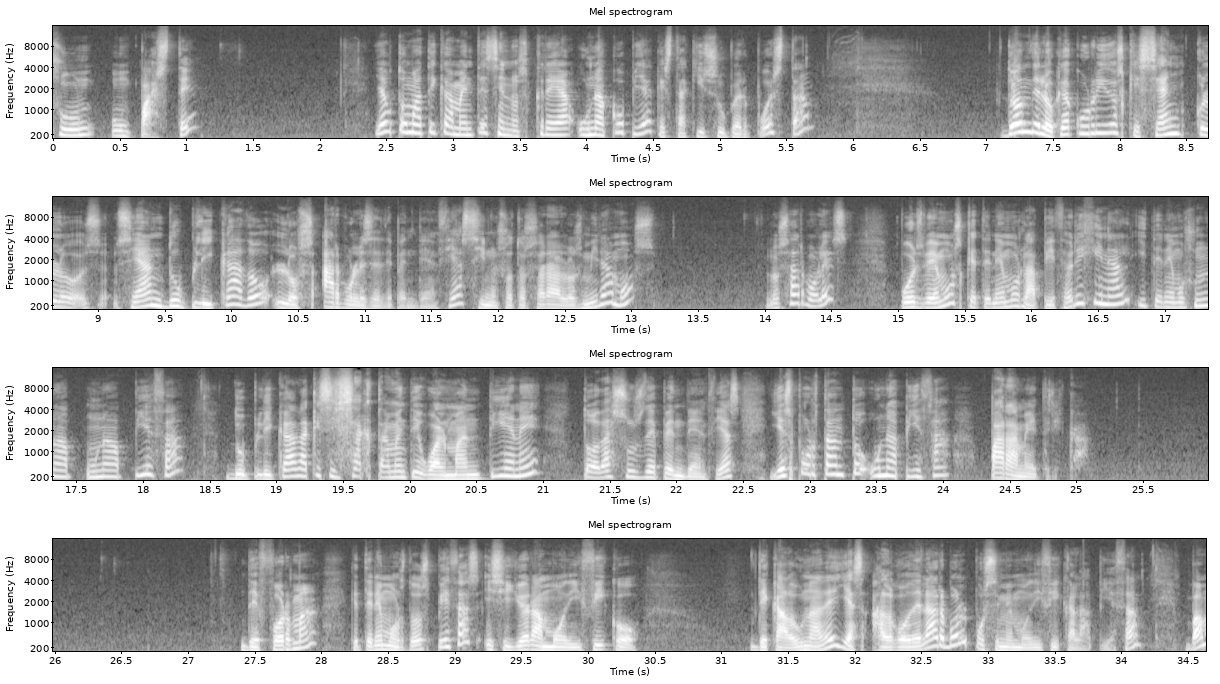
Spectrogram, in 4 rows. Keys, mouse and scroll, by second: 1.3 click, 10.5 click, 11.9 click, 13.9 click, 24.8 click, 26.3 click, 27.5-29.9 middle drag.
